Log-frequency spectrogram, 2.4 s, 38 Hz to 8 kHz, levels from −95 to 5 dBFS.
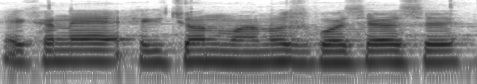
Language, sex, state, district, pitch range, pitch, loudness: Bengali, male, Tripura, West Tripura, 155-160 Hz, 155 Hz, -15 LUFS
